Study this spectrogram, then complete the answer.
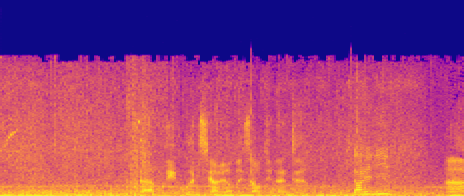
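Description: An electric charge crackles and buzzes sharply.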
